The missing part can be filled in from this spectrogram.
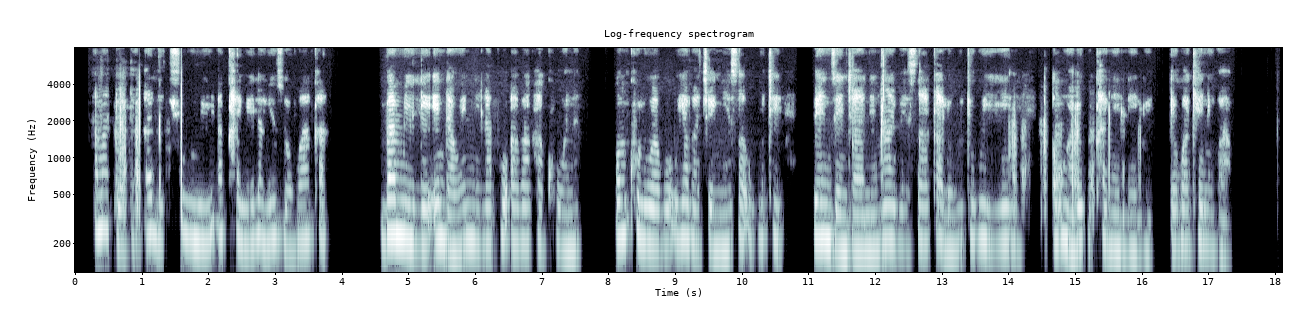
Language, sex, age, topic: North Ndebele, female, 36-49, education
